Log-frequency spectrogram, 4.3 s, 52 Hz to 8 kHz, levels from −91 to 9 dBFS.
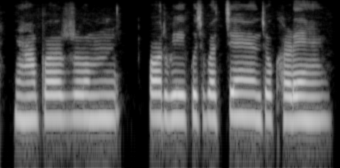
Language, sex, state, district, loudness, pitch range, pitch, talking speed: Hindi, female, Chhattisgarh, Raigarh, -16 LUFS, 225-235 Hz, 235 Hz, 155 wpm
